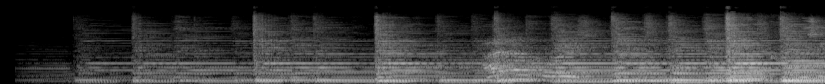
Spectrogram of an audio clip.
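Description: Acoustic guitar strummed in a steady rhythm, coming in out of silence just under a second in and building in volume.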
